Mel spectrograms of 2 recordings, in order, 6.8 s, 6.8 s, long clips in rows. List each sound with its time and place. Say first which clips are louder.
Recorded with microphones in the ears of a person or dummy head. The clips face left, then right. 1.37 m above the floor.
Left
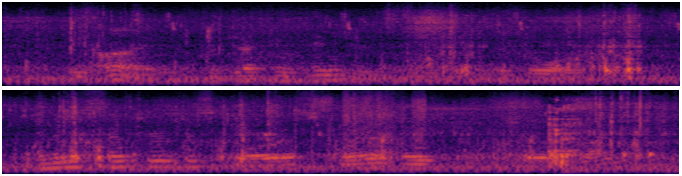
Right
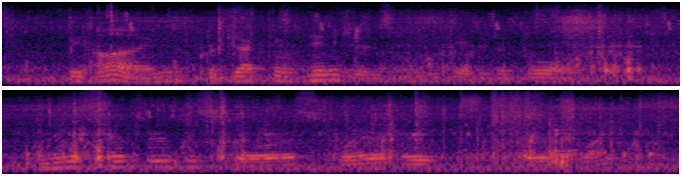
0.3 s a man speaking: right 5 dB; 50° right (ahead or behind), 0.6 m; by 6.7 s centre (ahead or behind), 3 m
